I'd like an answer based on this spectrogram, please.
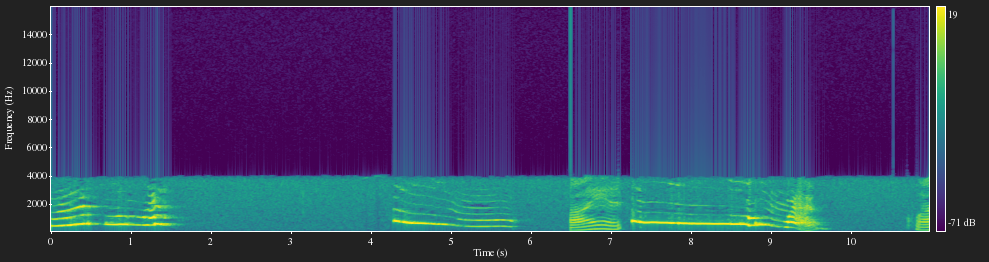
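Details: A male Border Collie mix, 7 years old, answers questions about loving family members with a series of expressive, yodelling howls: short wavering bursts, falling glides and a long level moan, separated by pauses where a woman coaxes him.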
